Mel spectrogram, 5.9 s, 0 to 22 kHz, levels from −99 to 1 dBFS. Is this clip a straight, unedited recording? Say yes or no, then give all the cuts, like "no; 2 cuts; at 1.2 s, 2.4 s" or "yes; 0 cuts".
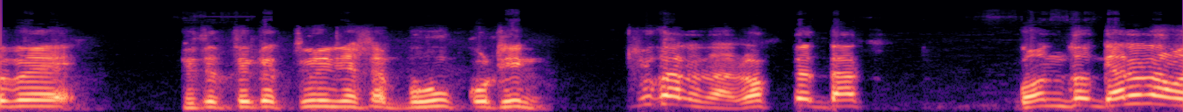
no; 1 cut; at 3.1 s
